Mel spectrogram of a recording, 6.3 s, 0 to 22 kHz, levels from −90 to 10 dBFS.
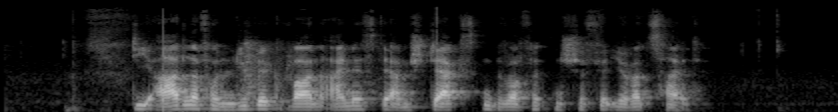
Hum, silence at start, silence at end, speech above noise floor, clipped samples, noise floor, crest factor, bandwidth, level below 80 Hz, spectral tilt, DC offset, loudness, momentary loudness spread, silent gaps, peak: none; 1 s; 1.15 s; 45 dB; under 0.1%; -71 dBFS; 22 dB; 16 kHz; -70 dBFS; -5.5 dB/octave; under 0.1%; -26 LUFS; 15 LU; none; -6 dBFS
